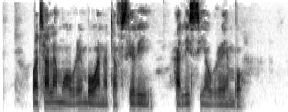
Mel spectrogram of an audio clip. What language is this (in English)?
Swahili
